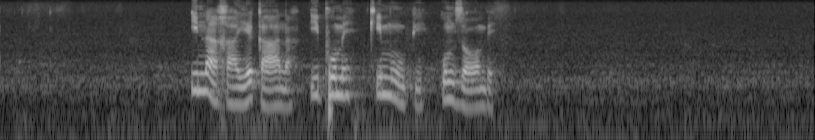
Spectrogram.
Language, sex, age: South Ndebele, male, 19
